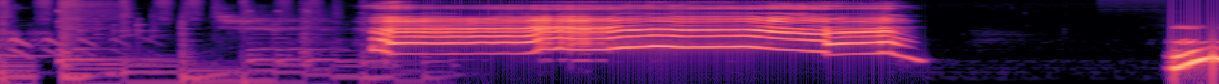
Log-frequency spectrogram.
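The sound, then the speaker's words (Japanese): After a short musical jingle, a lost child's loud, sustained wailing cry rings out in a park for a few seconds, then a fresh sob starts after a brief pause. It sounds voice-acted. “泣き声？”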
